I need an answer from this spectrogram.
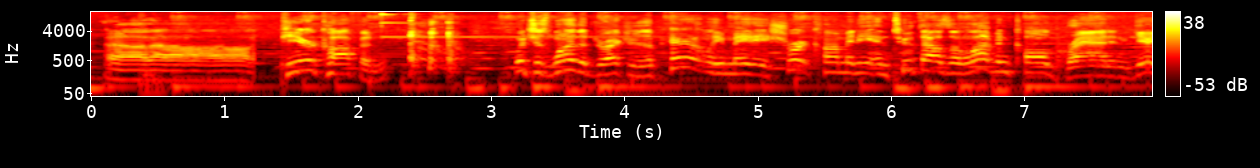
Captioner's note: coughs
